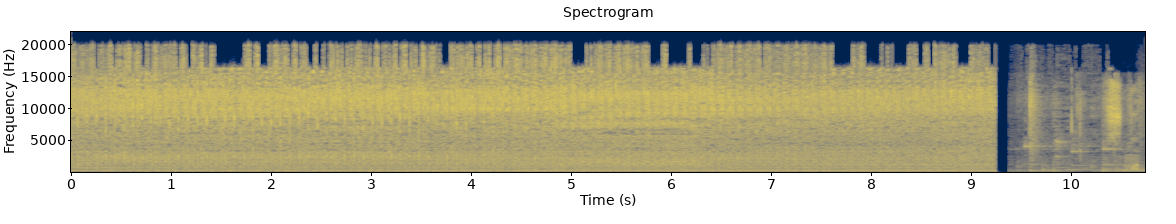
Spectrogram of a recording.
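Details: Honda VFR800 VTEC V4 motorcycle at fast idle: busy uneven metallic clatter in cylinder head; worn stretched cam chain, cams misaligned at rear cylinder timing marks; timing chain replacement, clutch also burnt.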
